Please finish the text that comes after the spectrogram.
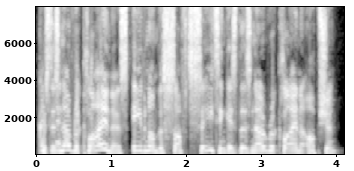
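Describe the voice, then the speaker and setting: A man's voice: high-pitched, brisk, dry recording, studio quality. A middle-aged man with a Birmingham accent hosting a live stream chat in a playful, jokey way. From England. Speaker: host.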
